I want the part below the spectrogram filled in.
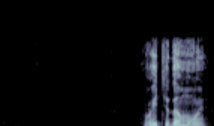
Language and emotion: Russian, neutral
